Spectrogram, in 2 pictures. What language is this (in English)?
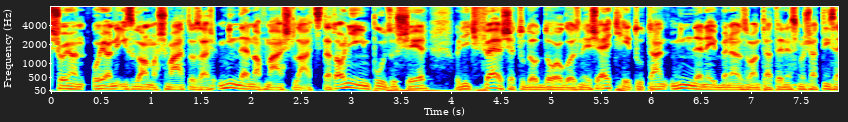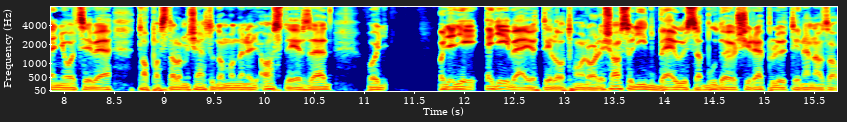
Hungarian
